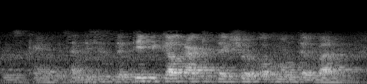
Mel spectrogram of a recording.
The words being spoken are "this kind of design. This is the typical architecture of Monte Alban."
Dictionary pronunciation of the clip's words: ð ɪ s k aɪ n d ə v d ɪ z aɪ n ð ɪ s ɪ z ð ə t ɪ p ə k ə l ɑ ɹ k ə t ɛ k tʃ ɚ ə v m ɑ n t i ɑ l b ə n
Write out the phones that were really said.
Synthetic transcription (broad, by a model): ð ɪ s k aɪ n d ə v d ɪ s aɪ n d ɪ s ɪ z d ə t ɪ p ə k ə l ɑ ɹ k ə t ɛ k tʃ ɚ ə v m ɑ n t i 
